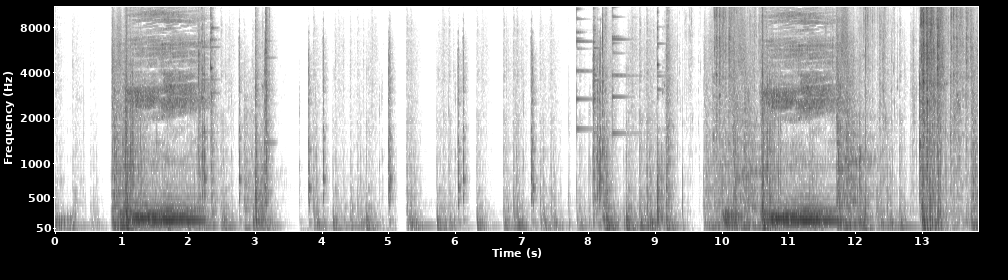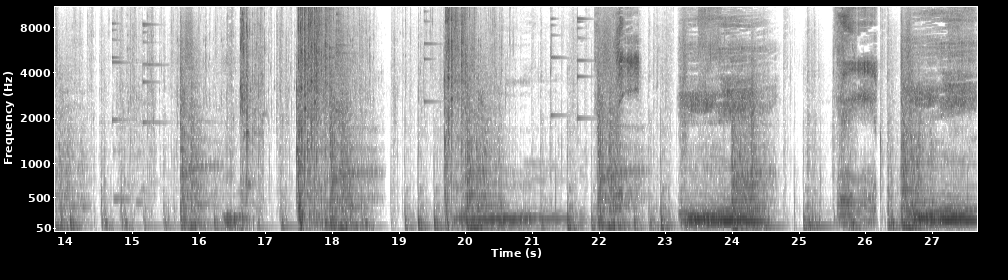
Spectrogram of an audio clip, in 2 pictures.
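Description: A sword strikes creatures again and again.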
